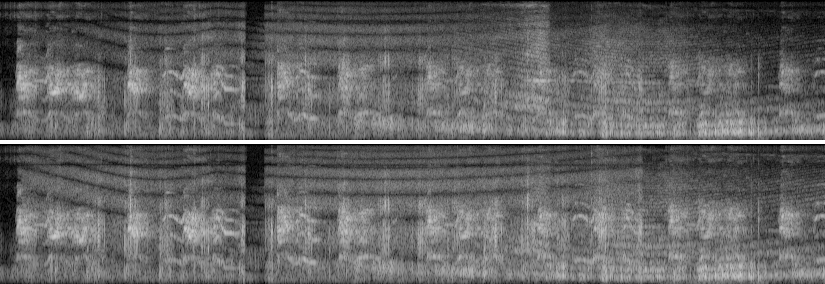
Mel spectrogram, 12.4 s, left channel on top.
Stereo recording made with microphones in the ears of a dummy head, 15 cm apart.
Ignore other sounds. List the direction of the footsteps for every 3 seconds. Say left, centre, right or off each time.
right, centre, right, right.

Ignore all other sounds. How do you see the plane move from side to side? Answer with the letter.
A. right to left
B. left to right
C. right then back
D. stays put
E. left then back
B.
